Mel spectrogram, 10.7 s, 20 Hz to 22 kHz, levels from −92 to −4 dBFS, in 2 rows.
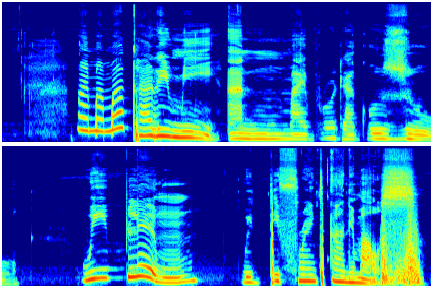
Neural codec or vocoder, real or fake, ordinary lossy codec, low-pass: none; real; none; none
